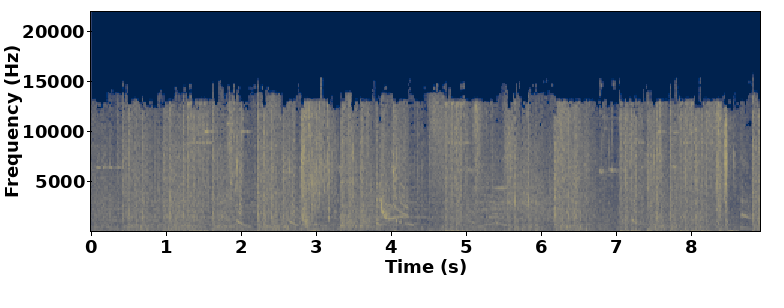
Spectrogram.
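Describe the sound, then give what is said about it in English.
Heavy gunfire from several guns in a firefight, with attackers shooting from various vantage points: dense, overlapping rapid bursts and single shots crackle loudly and continuously, with no pause throughout. “The terrorists fire on them from various vantage points and angles.”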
